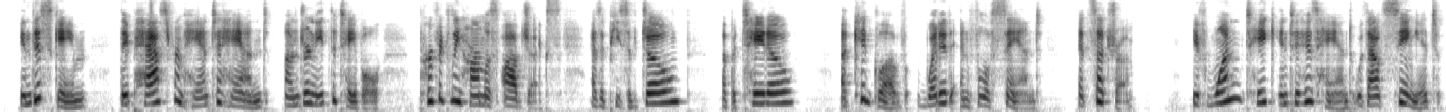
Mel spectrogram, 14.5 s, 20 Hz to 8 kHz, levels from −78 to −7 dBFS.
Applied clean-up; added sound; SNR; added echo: none; none; none; none.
